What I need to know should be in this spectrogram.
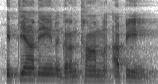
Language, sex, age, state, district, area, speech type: Sanskrit, male, 60+, Telangana, Jagtial, urban, spontaneous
